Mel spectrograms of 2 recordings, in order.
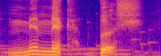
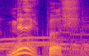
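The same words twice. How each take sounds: First: Each syllable is crisply and distinctly articulated. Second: The words run together and are loosely articulated. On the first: The speaker calls it right. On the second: The speaker calls it wrong.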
